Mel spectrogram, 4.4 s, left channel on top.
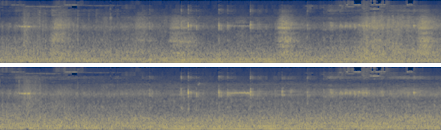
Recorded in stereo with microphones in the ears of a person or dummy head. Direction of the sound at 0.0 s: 5° right (ahead or behind).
